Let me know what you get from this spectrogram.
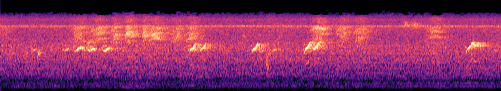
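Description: Birds calling: a series of short, rising chirps, some a second or so apart, with fainter, higher twittering behind them, over a steady background hiss.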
